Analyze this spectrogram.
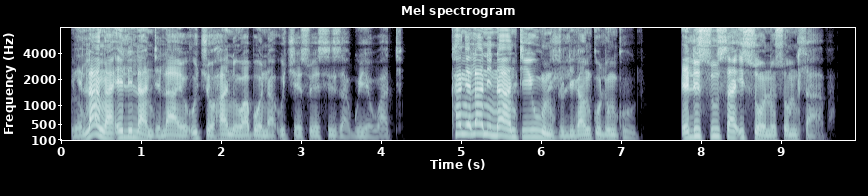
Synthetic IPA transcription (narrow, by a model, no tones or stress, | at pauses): ŋɛlaŋaʔelilandʱɛlajɔʔud̥ʒ̥ʱɔhanɛwaβɔnaʔud̥ʒ̥ʱesuesizaɣujɛwaːtʰi̥ | kʰaŋɛlaninantʼiːwund͡ɮʱuliɣaŋkʼuluŋkʼuːlu | elisusaisɔnɔsom̩ɬa̰ːβa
